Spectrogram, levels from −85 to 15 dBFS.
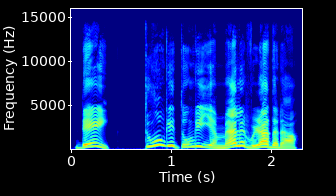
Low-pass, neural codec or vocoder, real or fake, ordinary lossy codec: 14.4 kHz; none; real; none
